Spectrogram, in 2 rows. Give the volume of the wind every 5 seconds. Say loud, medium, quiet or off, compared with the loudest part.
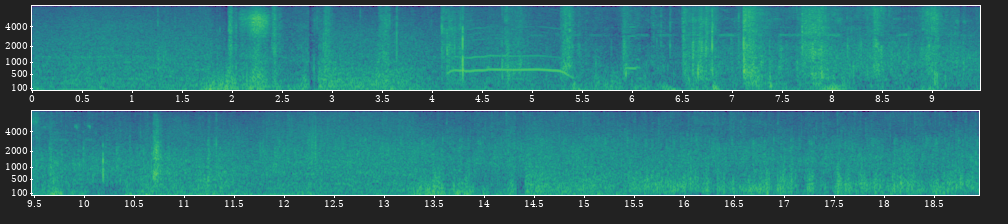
loud, medium, loud, loud.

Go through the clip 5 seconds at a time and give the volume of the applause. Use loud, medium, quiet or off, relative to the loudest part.
off, loud, loud, loud.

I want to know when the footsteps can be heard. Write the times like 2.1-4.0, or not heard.
1.1-12.4.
